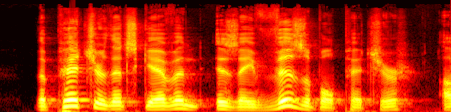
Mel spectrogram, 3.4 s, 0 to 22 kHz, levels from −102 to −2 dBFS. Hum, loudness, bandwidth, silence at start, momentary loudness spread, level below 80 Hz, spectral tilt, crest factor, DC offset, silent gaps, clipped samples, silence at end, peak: none; -18 LUFS; 16 kHz; 0.3 s; 14 LU; -44 dBFS; -4.5 dB/octave; 18 dB; under 0.1%; none; under 0.1%; 0 s; 0 dBFS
